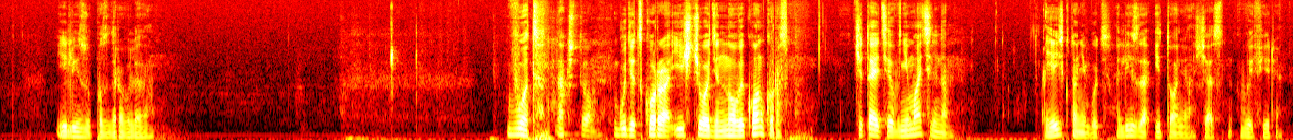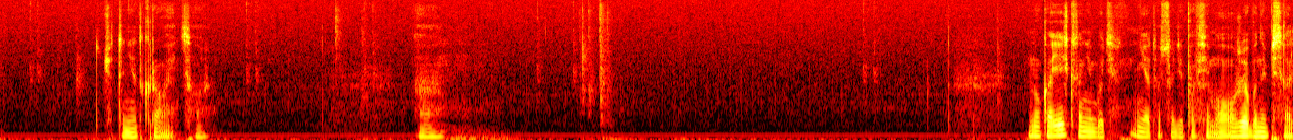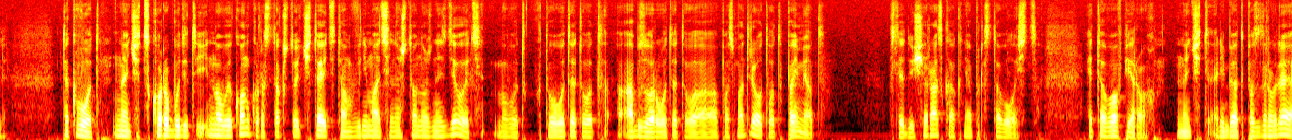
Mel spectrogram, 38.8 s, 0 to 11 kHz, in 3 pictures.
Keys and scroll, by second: 13.6 super+r, 18.5 Delete, 18.7 Return, 29.5 space, 30.8 space, 34.8 space.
